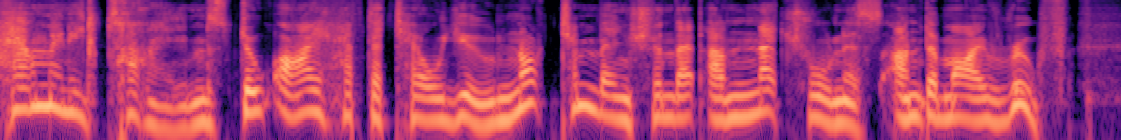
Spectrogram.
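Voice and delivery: furious, angry hiss. Narrating a man's outburst at a boy, angry hiss. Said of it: "he hissed".

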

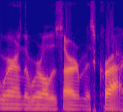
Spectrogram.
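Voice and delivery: ordinary talk

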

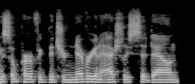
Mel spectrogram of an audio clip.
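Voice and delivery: normal talking voice

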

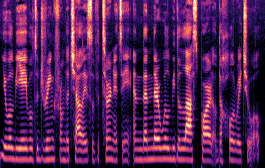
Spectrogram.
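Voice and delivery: plain reading voice

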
